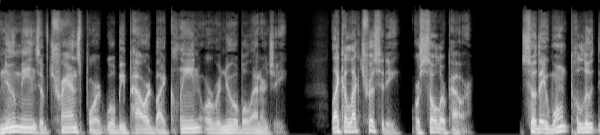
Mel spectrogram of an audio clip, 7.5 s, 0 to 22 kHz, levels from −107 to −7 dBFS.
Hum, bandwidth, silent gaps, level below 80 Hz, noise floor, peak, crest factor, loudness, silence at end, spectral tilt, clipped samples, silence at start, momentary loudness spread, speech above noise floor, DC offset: none; 16 kHz; none; -40 dBFS; under -90 dBFS; -6 dBFS; 18 dB; -24 LUFS; 0 s; -5.5 dB/octave; under 0.1%; 0 s; 9 LU; over 66 dB; under 0.1%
